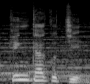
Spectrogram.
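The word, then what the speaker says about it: 金閣寺: on the upper left of the Krog Forest Pronounced in Japanese as キカクン It is the Kinkakuji Temple きんかくじ The original name is actually "Luyuan Temple" Because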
